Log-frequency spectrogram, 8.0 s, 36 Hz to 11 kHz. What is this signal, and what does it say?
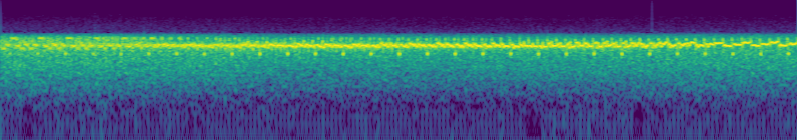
SSTV (slow-scan television), Scottie 2.
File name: sstv / S2-JE1YEM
